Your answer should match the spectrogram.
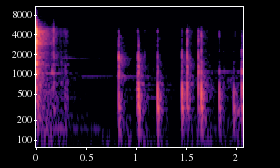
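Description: Small plastic Littlest Pet Shop toy figure tapped on a tabletop: a quick run of about eight light taps in the second half.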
